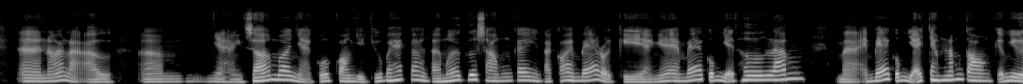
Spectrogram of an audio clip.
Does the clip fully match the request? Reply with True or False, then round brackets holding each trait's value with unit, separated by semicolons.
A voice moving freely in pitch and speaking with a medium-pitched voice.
True (6.3 semitones; 165 Hz)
